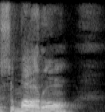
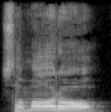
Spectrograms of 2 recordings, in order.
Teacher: ਸੰਭਾਰੋ ਇਸ ਤਰ੍ਹਾਂ ਉਚਾਰਨ ਨਹੀਂ ਕਰਨਾ, ਸੰਭਾਰੋ। ਮੰਮੇ ਦੇ ਪੈਰ ਵਿੱਚ ਅੱਧਾ ਹਾਹਾ ਵੀ ਉਚਾਰਨ ਕਰਨਾ ਹੈ, ਸੰਭਾਰੋ। ਸਮਾਰੋ ਇਸ ਤਰ੍ਹਾਂ ਉਚਾਰਨ ਨਹੀਂ ਕਰਨਾ।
